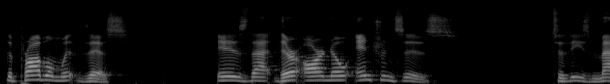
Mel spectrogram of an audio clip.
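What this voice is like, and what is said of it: Usual voice. Nothing is said of it.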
